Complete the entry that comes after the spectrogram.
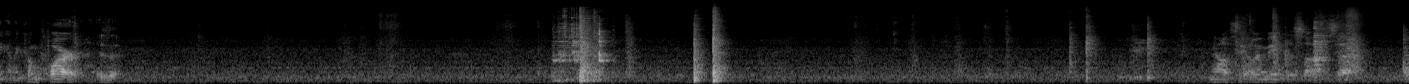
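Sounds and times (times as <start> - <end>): metal duct pipe rattling and clanking: 5.6 - 6.2.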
